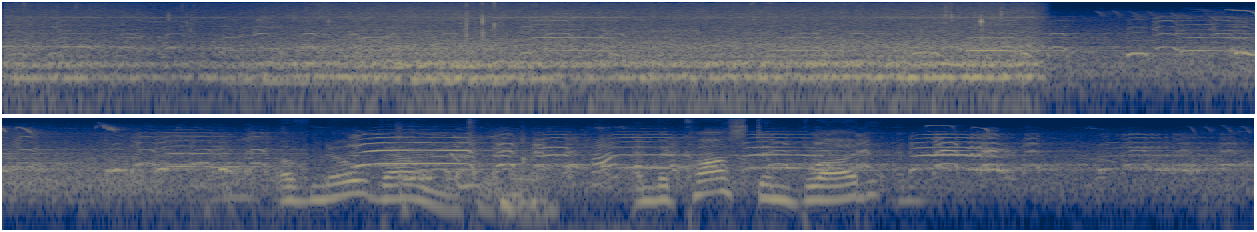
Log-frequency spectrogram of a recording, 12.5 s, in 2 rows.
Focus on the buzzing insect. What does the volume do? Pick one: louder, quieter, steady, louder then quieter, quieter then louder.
louder.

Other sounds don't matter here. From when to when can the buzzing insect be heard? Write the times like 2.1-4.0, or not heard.
0.0-5.2.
